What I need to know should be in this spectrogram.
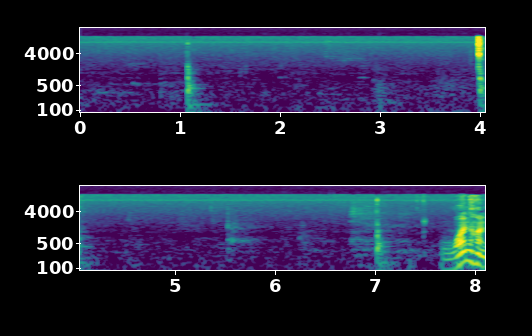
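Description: Darts thud sharply into a dartboard.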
